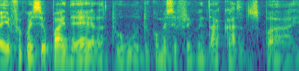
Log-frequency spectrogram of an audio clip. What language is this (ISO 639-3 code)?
por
